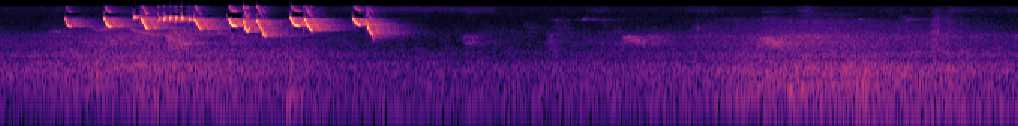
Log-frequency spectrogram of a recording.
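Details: Goldfinch singing a fast burst of high, tinkling twittered notes for about three seconds, then falling silent while a soft low rumble of background noise continues.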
